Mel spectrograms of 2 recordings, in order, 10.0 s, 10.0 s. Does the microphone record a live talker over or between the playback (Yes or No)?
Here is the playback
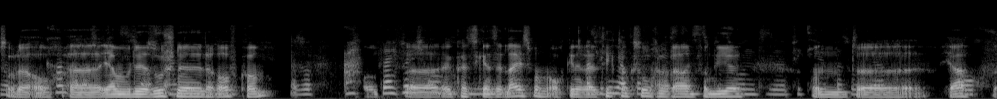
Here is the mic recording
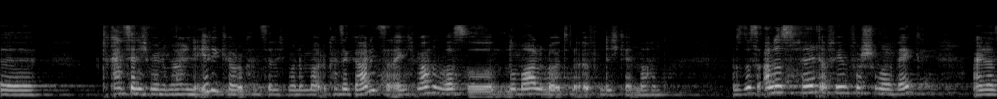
Yes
